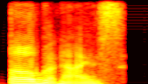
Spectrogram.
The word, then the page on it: urbanize: Indian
